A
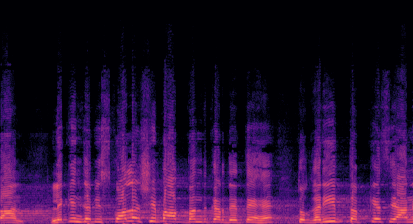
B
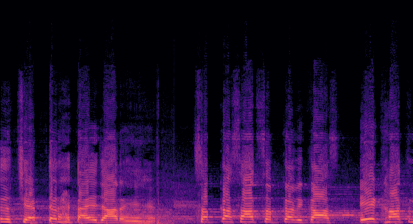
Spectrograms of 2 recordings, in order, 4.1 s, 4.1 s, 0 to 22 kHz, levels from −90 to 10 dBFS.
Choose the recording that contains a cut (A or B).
B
